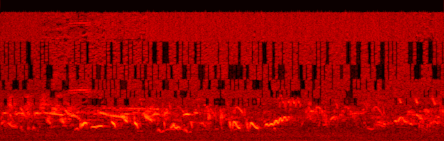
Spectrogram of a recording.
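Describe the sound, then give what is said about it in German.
A barred warbler sings a fast, scratchy, chattering song in continuous bursts over a low steady background rumble. “Ich sage Dankeschön fürs Zuhören und Dankeschön an die Sperbergrasmücke.”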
